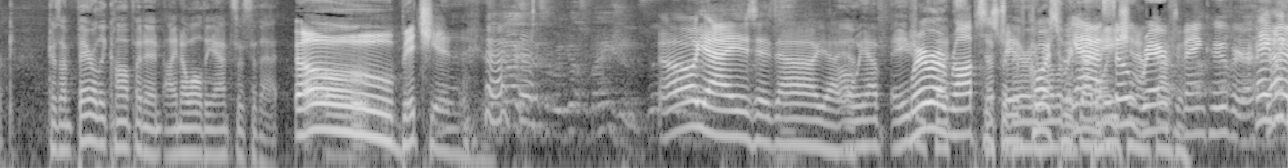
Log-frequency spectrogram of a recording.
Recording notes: The Bunker Project is recorded with a live interactive studio audience. In downtown Vancouver or via Google + Hangout.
